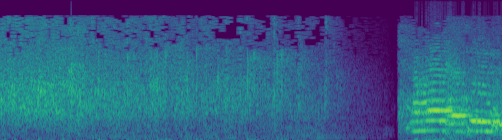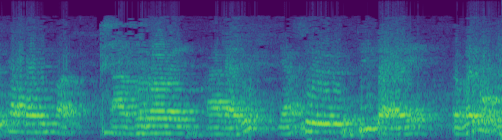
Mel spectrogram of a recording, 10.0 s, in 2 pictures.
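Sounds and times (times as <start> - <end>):
audience applause: 0.0 - 3.4
speech: 4.1 - 10.0.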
